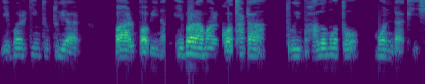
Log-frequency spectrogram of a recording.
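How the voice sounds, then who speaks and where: A woman's voice: low voice, fairly even intonation, normal speed, poor audio. A woman voicing a stern male village moneylender in a cartoon story, menacing and domineering. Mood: threatening. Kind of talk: Bengali cartoon story dubbing.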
